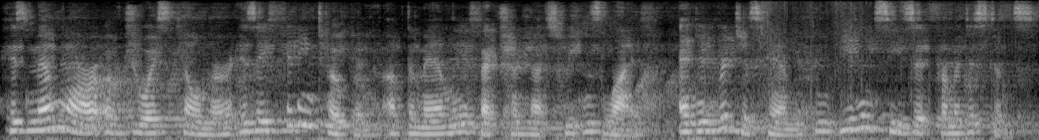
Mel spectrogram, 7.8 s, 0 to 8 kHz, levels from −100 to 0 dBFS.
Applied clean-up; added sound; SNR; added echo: neural separator model SepFormer DNS4.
